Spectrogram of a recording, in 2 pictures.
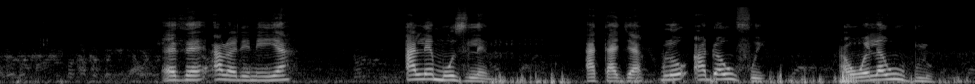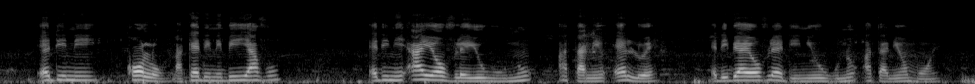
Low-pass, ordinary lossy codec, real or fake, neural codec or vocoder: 14.4 kHz; Opus, 32 kbps; real; none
